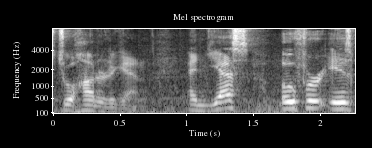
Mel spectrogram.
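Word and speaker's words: Ophir: current population close to 100 again and yes ofer is pronounced over over like gopher all right boys we're about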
